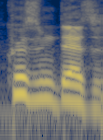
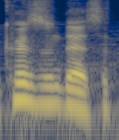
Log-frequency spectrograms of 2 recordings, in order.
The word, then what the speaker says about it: Crimson Desert: Cris Desert, excuse me. Crimson Desert. Thank you for correcting me.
